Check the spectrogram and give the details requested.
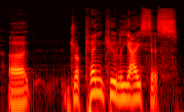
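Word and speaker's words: dracunculiasis: The Carter Center has helped to eliminate the Guinea worm infection, which I'm going to try to pronounce it correctly. The technical term is drucanculiasis.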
